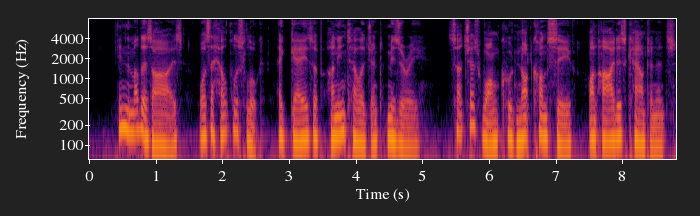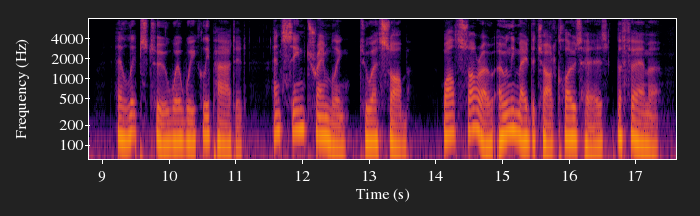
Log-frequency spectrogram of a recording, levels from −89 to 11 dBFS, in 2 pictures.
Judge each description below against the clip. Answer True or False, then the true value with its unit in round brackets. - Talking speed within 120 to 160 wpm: True (150 wpm)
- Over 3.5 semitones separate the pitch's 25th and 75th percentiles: True (4.0 semitones)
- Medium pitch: False (120 Hz)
